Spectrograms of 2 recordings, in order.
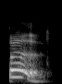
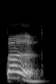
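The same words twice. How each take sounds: First: Put-on high excited toddler "Bird"; bright toddler exclamation, high and loud; little child saying bird. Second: Put-on high childlike "Bird"; a small child naming the picture; little child saying bird. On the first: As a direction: say "Bird" like a tiny child pointing. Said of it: "they just go". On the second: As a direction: lighter toddler "Bird". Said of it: "they go".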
